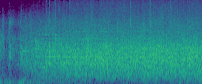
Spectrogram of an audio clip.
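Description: Theatre audience applauding in encouragement during a poetry reading, a dense, steady wash of many hands clapping that swells in the first moment and then holds evenly, with no talking over it.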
